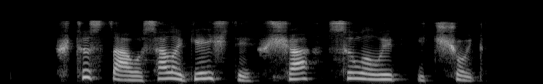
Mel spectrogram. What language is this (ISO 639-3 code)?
abk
